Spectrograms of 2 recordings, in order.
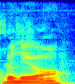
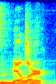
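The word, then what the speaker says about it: Millar: Sun yes um Mark malar uh it's Miller it's just it doesn't matter what he says his his ancestors were Millers and he decided to change it cuz he didn't want to be one it's spelled with an a I don't care okay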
